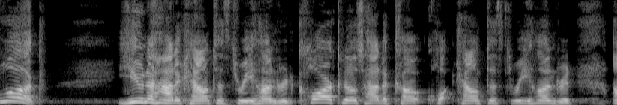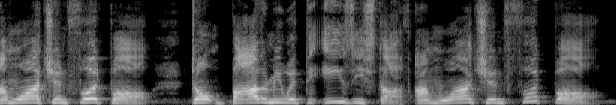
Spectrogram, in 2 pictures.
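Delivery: jovial, easygoing, joking, teasing grumble. Retelling how a pit boss waved off a dealer: imitating a joking pit boss. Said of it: "And he's joking".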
